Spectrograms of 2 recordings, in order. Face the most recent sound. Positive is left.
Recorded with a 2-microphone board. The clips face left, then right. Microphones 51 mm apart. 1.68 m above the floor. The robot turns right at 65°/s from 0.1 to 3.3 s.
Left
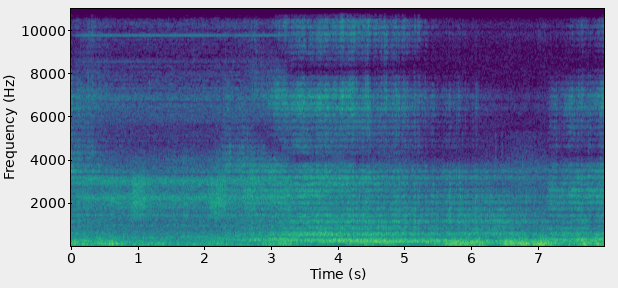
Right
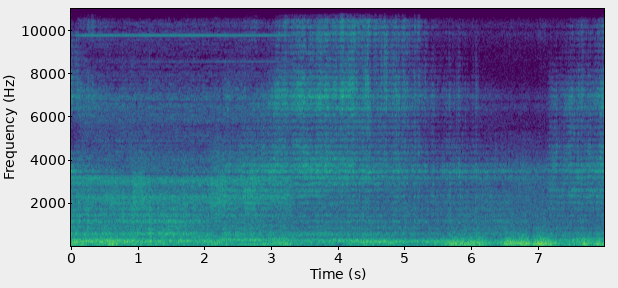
turn(degrees=35)  # may be behind; listen again after turning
